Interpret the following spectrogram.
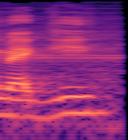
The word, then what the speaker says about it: Mk.gee: How do you pronounce it? He said Mk.gee.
